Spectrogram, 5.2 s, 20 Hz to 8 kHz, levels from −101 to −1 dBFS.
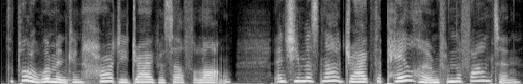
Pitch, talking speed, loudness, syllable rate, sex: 285 Hz, 220 wpm, -17 LUFS, 5.3 syllables/s, female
